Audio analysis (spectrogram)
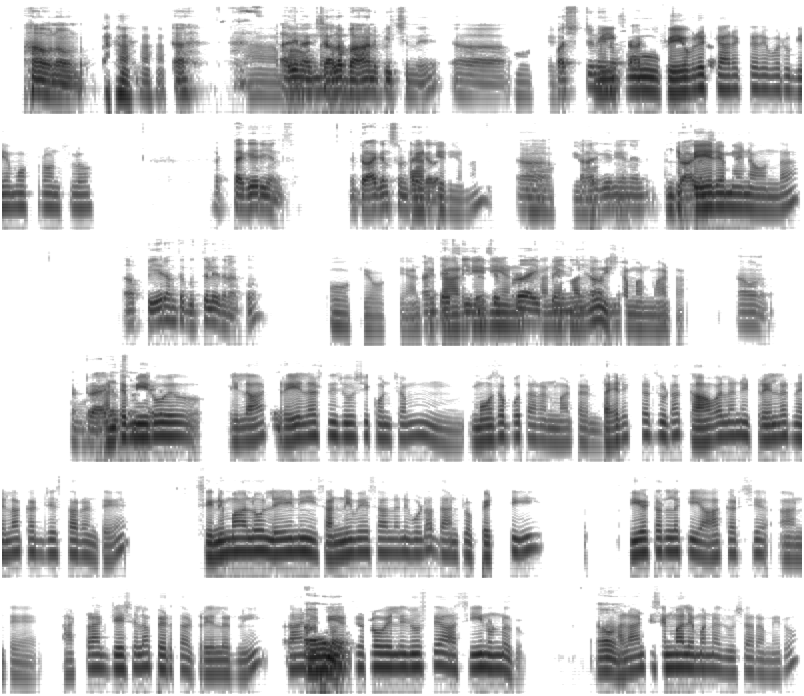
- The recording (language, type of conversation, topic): Telugu, podcast, కొత్త సినిమా ట్రైలర్ చూసినప్పుడు మీ మొదటి స్పందన ఏమిటి?
- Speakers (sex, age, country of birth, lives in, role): male, 20-24, India, India, host; male, 35-39, India, India, guest
- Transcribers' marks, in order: chuckle; other background noise; in English: "ఫస్ట్"; in English: "స్టార్ట్"; in English: "ఫేవరెట్ క్యారెక్టర్"; tapping; in English: "టార్గేరియన్స్. డ్రాగన్స్"; in English: "టార్గేరియన్"; in English: "డ్రాగన్స్"; in English: "టార్గెలియన్స్"; in English: "సీజన్స్"; in English: "ఆల్మోస్ట్"; in English: "డ్రాగన్స్"; in English: "ట్రైలర్స్‌ని"; in English: "డైరెక్టర్స్"; in English: "ట్రైలర్‌ని"; in English: "కట్"; in English: "అట్రాక్ట్"; in English: "ట్రైలర్‌ని"; in English: "థియేటర్‌లో"; in English: "సీన్"; in English: "సినిమాలు"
